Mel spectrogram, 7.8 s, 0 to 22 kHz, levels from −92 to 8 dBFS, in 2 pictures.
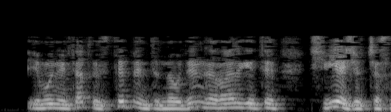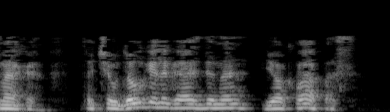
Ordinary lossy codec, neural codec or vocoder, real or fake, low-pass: MP3, 24 kbps; none; real; 7.2 kHz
